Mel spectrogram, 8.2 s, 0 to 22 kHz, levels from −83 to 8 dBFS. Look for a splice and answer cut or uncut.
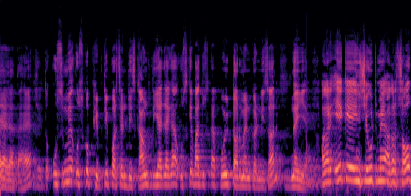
cut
